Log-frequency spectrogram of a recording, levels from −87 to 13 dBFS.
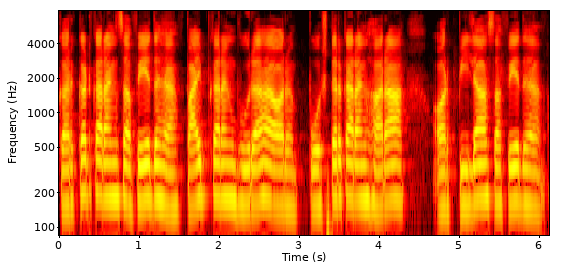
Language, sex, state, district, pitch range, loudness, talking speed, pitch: Hindi, male, Jharkhand, Garhwa, 155-180 Hz, -16 LUFS, 185 wpm, 165 Hz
